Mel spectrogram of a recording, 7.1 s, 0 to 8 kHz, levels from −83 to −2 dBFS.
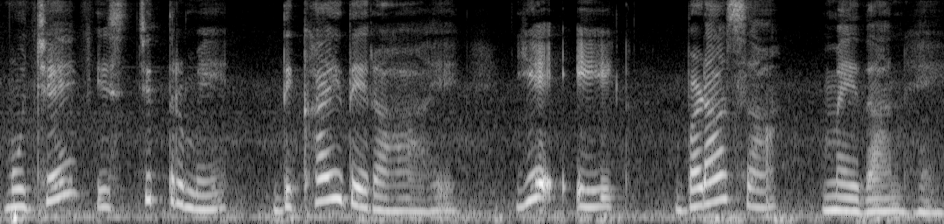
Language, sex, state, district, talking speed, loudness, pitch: Hindi, female, Madhya Pradesh, Dhar, 120 wpm, -20 LUFS, 175 Hz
